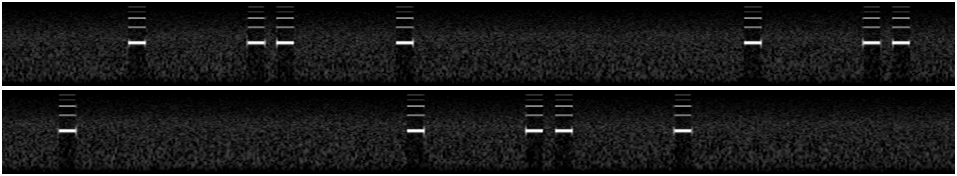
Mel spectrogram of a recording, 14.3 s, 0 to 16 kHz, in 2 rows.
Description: Beep code, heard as a piezo beeper, played three times, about 2500 Hz. 1-2-1. In Phoenix BIOS tables: interval timer failure.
